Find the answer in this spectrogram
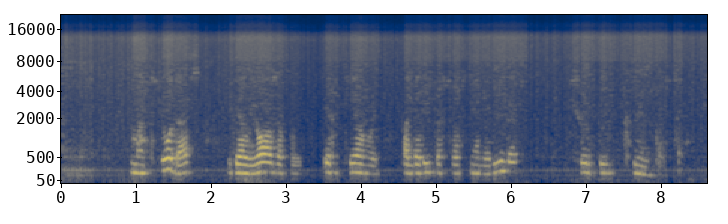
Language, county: Lithuanian, Vilnius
